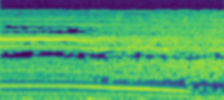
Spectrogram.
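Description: A male football commentator's long drawn-out shout, held on one pitch and falling away near the end, over steady stadium crowd noise, as a goal goes in.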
